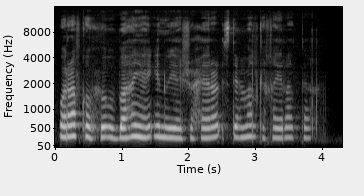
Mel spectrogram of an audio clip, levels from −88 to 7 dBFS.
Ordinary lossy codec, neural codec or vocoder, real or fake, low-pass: AAC, 96 kbps; none; real; 14.4 kHz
